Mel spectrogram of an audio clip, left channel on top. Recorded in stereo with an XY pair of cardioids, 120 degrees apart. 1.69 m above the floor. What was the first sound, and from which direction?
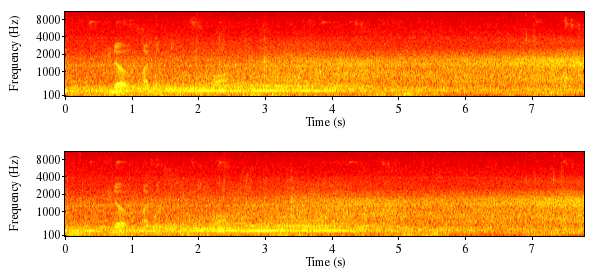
A man speaking, 30° left.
